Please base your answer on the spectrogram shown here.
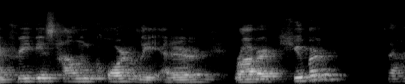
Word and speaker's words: Huber: Laura Salou Mayflower Medal Project was founded by previous Howland Quarterly editor Robert Huber. Is that how you pronounce it?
